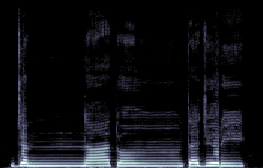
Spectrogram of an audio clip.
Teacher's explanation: کلمت جنات میں یہاں نون پہ تشدید ہے، دو حرف کے برابر ہمیں نون کو پڑھنا ہے. جو کہ یہاں مد الف ہے تو دو حرف کے برابر ہم اپنی آواز لمبی کریں گے. · ہم یہ تنوین کو چھپاتے ہوئے بغیر ظاہر کیے ہوئے لیکن غنہ کے ساتھ یہ حکم کو ادا کریں گے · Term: اخفاء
